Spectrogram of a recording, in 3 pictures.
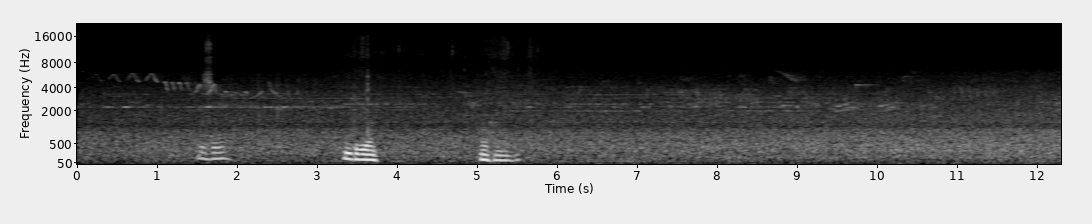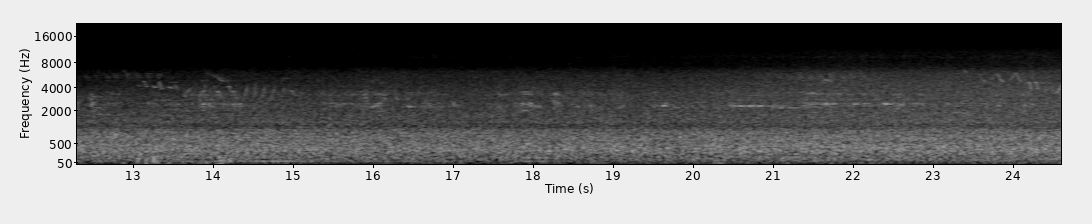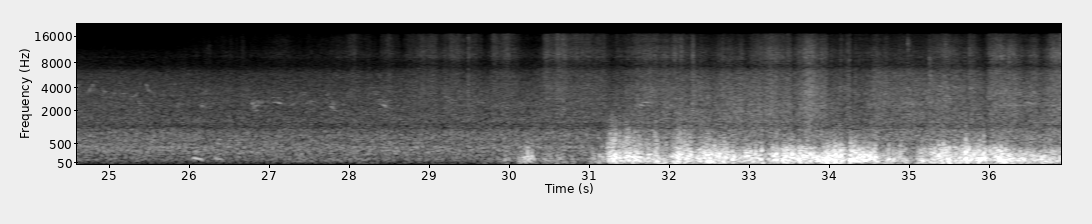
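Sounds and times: outdoor background noise: 0:00.0 - 0:36.9
leaves rustling: 0:01.0 - 0:08.7, 0:15.6 - 0:36.9
wind buffeting microphone: 0:29.8 - 0:36.9.

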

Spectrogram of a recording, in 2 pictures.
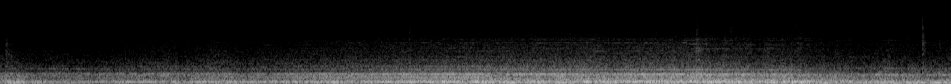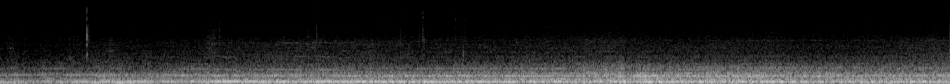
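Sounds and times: bus engine drone: 0:00.0 - 0:19.0
road rumble: 0:00.0 - 0:19.0.

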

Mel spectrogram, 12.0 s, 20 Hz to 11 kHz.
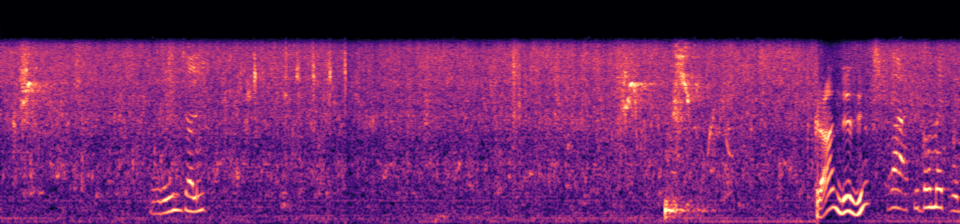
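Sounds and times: water lapping and splashing: 0:00.0 - 0:12.0.

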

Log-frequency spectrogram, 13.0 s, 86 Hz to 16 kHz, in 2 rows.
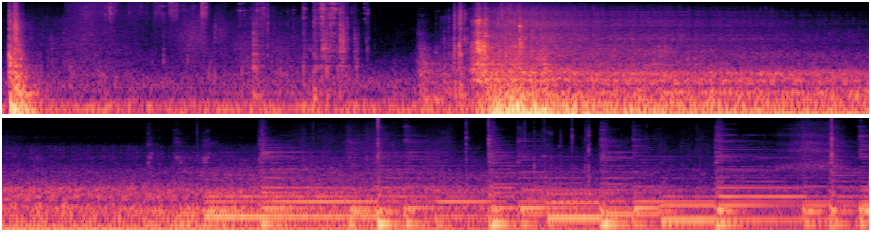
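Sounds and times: vehicle engine rumbling: 0:00.5 - 0:12.7.

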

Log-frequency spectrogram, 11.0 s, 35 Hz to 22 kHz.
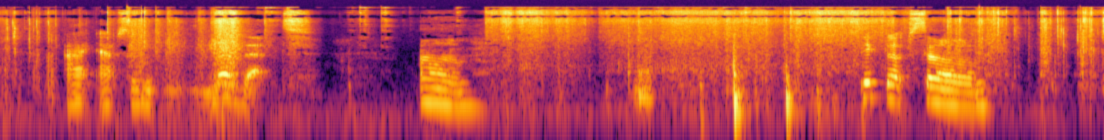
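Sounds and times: dull knocks of items moved: 0:06.3 - 0:08.4.

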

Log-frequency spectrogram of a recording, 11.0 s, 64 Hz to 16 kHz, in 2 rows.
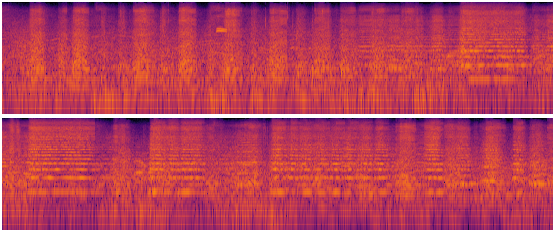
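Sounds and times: brass band playing held chords: 0:00.0 - 0:11.0.

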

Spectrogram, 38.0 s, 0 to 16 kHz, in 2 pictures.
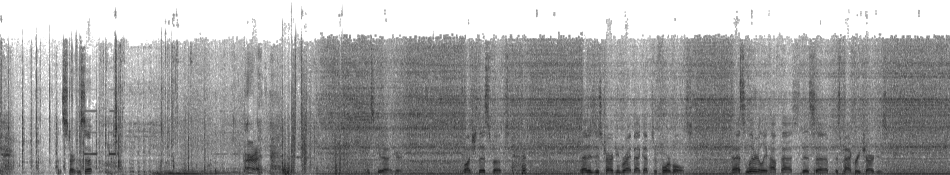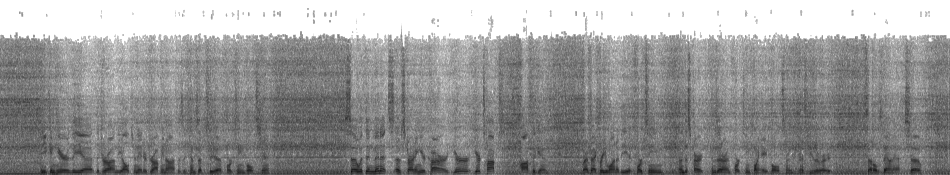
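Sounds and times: car engine starting and idling: 0:00.0 - 0:38.0
alternator hum and hiss: 0:02.8 - 0:38.0.

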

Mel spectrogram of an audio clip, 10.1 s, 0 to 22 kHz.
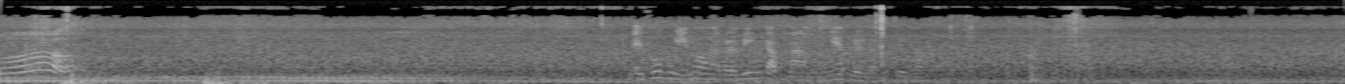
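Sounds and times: low motor rumble: 0:00.0 - 0:07.7.

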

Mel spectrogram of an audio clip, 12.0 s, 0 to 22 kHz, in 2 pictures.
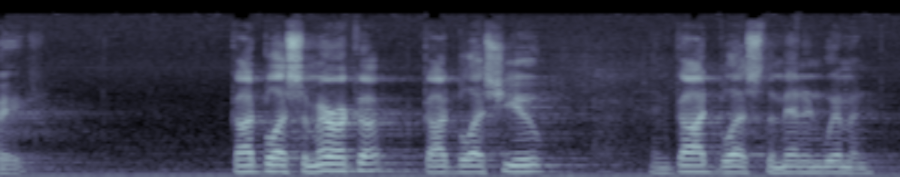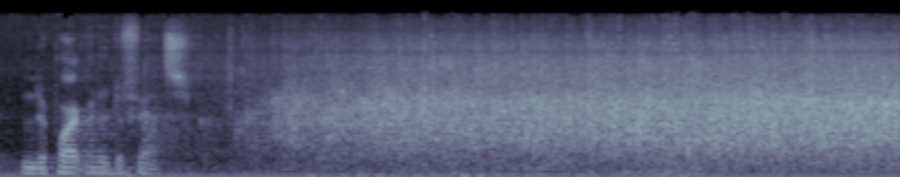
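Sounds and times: audience applauding: 0:07.6 - 0:12.0.

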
